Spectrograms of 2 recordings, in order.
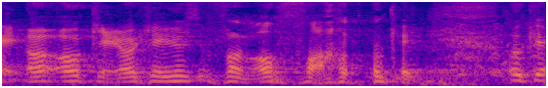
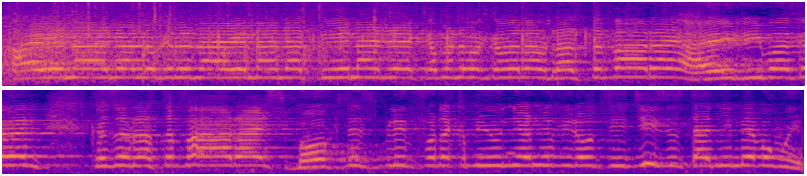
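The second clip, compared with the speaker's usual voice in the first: high, rapid Rastafarian chant; Rastafarian patois; 7 semitones higher, 4 dB louder than usual. Acted. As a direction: rattle it off high in a Jamaican Rasta accent. Acted Rastafarian chant in routine.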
